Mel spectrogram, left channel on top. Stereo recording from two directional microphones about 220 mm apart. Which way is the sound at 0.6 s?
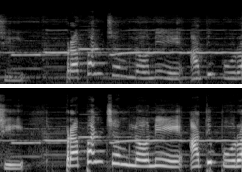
50° right (ahead or behind).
